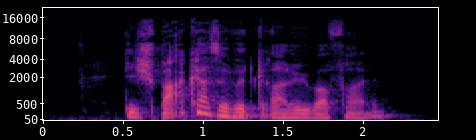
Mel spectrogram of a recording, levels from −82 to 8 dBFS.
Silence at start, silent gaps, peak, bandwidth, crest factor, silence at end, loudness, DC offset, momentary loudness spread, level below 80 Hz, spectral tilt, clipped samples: 0.5 s; none; -8 dBFS; 16 kHz; 24 dB; 0.3 s; -31 LUFS; under 0.1%; 12 LU; -58 dBFS; -4.5 dB/octave; under 0.1%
